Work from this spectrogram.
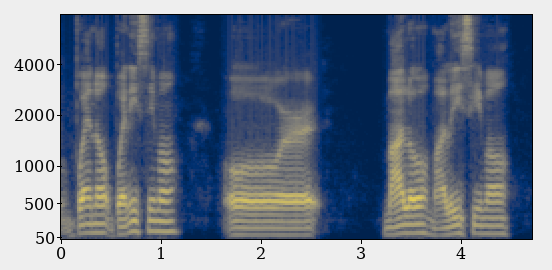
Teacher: You'll notice, though, that it always has to have this little accent here so that we know that the accent lands on the isimo. Otherwise, it naturally lands here on emo, which we don't want to be emo.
